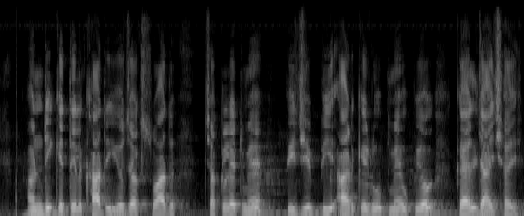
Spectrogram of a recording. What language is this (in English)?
Magahi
